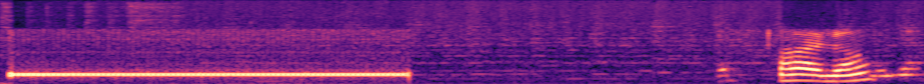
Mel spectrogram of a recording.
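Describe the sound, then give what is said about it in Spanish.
A steady, unbroken dial tone hums at one pitch for about two seconds as a phone call is being dialed out, then cuts off, leaving faint line hiss before a brief voice answers over the phone line. “Bueno, le voy a llamar el lobo, ahí se está marcando,”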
